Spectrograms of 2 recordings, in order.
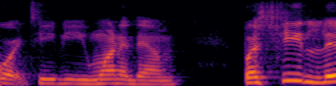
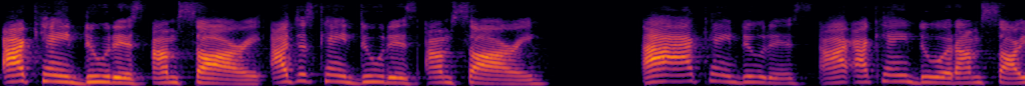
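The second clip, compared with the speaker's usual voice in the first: put-on begging tone, faltering, with stumbling repeats; 2 semitones higher than usual. Replaying the arrested woman's refusal to the officers: imitating her pleading. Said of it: "She says".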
